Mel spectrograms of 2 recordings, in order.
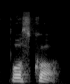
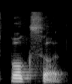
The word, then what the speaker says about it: POCSO: Quite often your lordship would say, listen until you say POCSO, not as POSCO.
